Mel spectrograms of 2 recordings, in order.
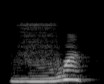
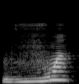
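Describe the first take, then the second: First: Voin said clearly, rising; dictation word. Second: Voin said louder, rising; dictation word. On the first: Teacher dictating voin to a pupil. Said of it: "tu écris". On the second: Teacher repeating voin in a dictation, louder. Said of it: "Je répète". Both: Shown as a demonstration.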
